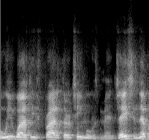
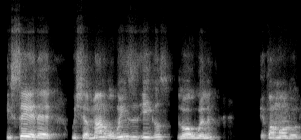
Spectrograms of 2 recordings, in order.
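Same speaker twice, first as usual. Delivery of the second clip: ordinary talk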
